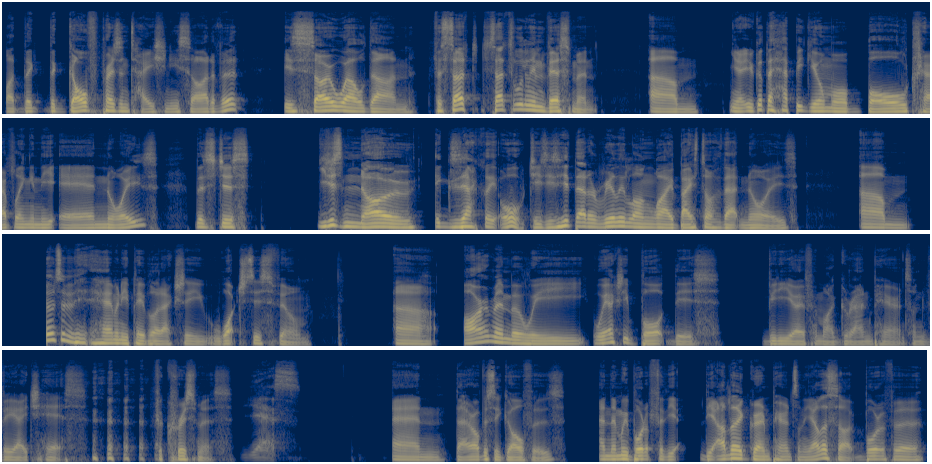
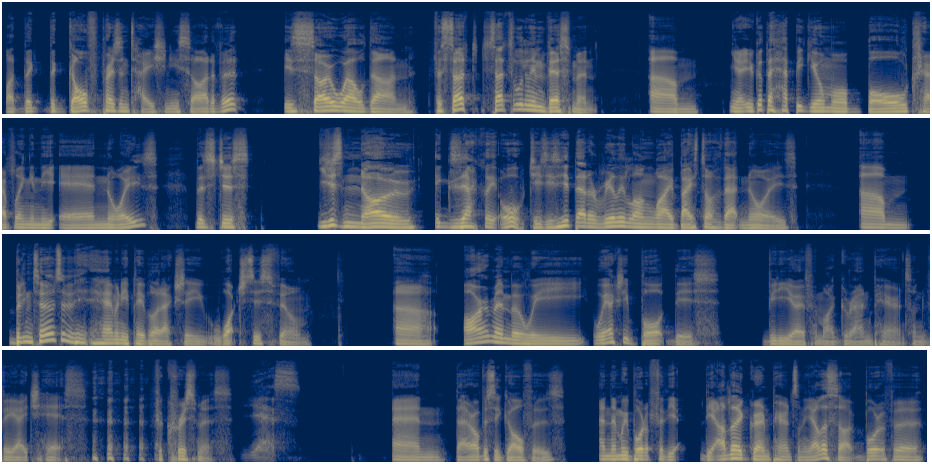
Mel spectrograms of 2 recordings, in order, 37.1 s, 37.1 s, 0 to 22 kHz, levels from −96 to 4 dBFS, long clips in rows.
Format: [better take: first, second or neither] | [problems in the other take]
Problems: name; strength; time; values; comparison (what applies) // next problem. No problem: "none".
second | audio freezing; at 18 s for 0.5 s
